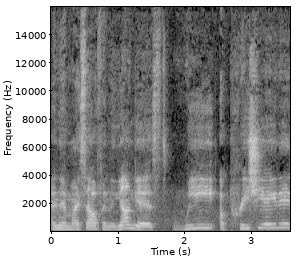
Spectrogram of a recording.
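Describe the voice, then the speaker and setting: A woman speaks with an American accent at a medium pitch. Her voice is somewhat breathy, and her intonation stays fairly even. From Chicago area, US Midwest. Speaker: vlogger. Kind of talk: casual chat. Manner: halting.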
